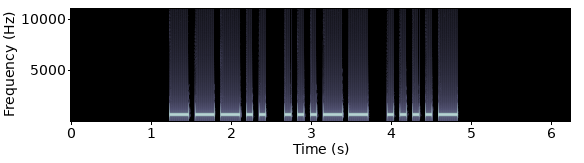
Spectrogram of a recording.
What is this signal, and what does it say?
Morse code, heard as a keyed tone, about 15 wpm, 700 Hz. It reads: 834
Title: Common Cut Numbers - 3-Digit 15wpm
